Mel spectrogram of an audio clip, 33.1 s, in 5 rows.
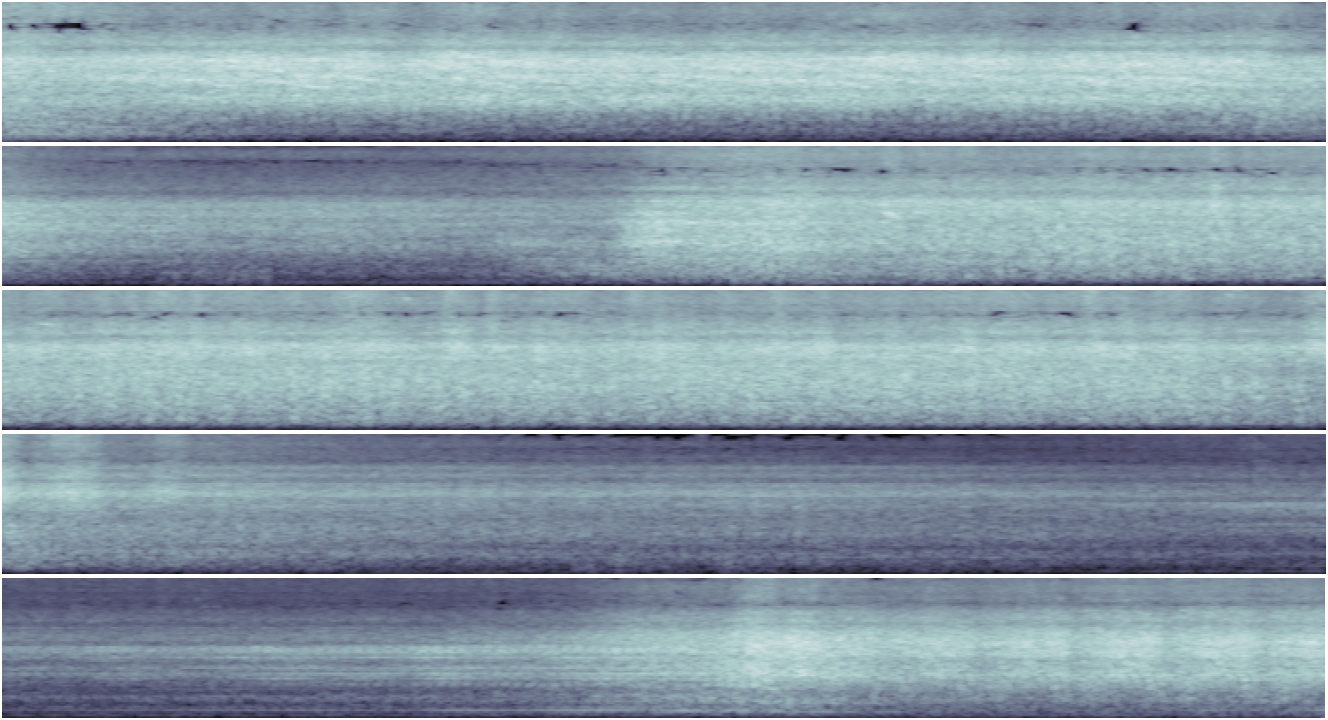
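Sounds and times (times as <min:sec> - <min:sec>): freight train wheels on rails: 0:00.0 - 0:33.0
passing train noise: 0:00.0 - 0:33.0.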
